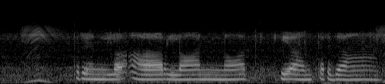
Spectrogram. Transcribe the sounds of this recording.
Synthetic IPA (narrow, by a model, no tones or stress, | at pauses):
t̪ɾɪnlaːɾlɔːnːɔːt̪kiant̪əɾd͡ʒaː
